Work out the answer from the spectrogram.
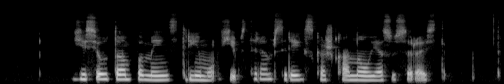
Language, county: Lithuanian, Vilnius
